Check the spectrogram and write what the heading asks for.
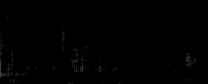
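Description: Near silence: faint outdoor background with a couple of faint clicks.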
